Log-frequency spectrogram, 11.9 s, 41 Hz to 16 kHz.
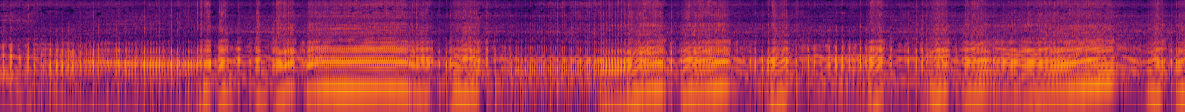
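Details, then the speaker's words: Two chainsaws, a 366 and a 70-series, cutting: screaming and bogging, revs wandering up and down with popping, 366 lean, other swinging lean to rich; fuel suspected, cause unknown; erratic lean running. "you can hear it the 366 is lean the 70s all over the place it's lean it's rich it's popping and farting"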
